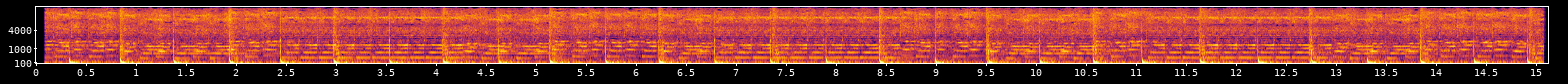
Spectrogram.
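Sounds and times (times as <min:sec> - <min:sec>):
tight bass: 0:00.3 - 0:15.1.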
